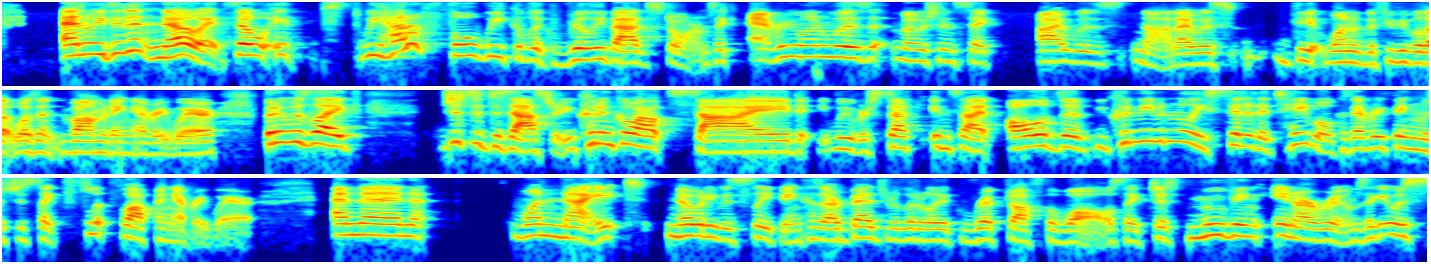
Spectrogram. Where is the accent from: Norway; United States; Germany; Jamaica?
United States; California; so I grew up in the Bay Area and I was grew up around really smart people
